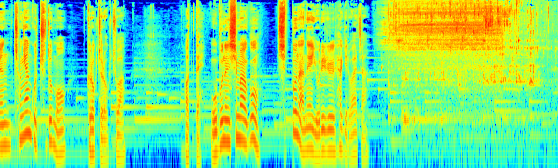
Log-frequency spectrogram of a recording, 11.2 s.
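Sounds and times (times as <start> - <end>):
speech: 0.0 - 2.6, 3.7 - 7.9
water running from a tap into a cooking pot: 7.6 - 11.1.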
